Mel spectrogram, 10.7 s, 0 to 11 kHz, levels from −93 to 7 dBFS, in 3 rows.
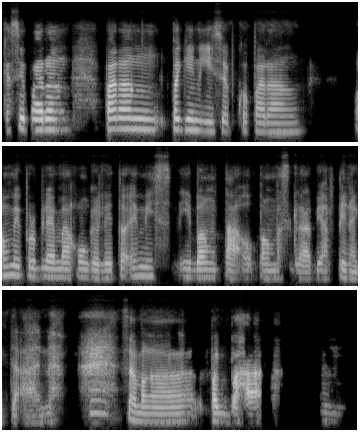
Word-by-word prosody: Kasi 200 +3 +1
parang 205 -1 +4 0.4
parang 215 -1 +6
'pag 215 -1 +4
iniisip 180 -3 -2
ko - - -7
parang, 165 0 -2 0.5
"Oh, 175 - -2
may 180 -1 -3
problema 150 -3 -1
akong 145 -1 -5
ganito. 135 -1 -5
Eh, - - -5
mis 165 -1 -7
may 145 0 -9
ibang 140 0 0
tao 135 -1 0
pang 135 -1 -4
mas 135 - -9
grabe 120 +2 -4
ang - - -6
pinagdaanan 120 -5 -4 0.6
sa - - +3
mga 140 0 0 0.2
pagbaha." 135 -2 +5 0.6
Hmm. 145 -3 -22
155 Hz, 145 wpm, -23 LUFS, 140-185 Hz, 0.6 s, parang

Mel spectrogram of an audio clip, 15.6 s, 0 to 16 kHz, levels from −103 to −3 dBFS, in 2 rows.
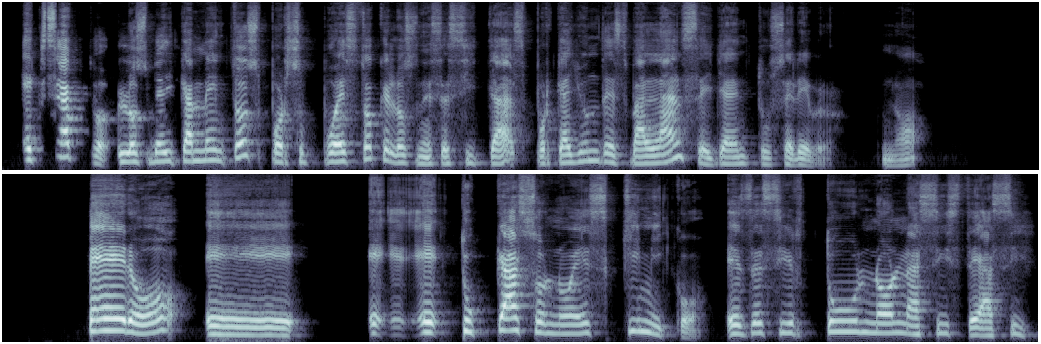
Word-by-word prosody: Exacto, 285 +5 +1
los 190 0 +1
medicamentos, 210 - 0
por 185 -3 -1
supuesto, 190 +7 -1
que 220 - -2
los 170 -2 -4
necesitas, 150 +1 -4
porque 150 +3 -5
hay 170 +3 -2
un 210 +1 -6
desbalance 170 - -2
ya 145 +2 -4
en 145 0 -9
tu 140 -3 -11
cerebro, 135 - -8 0.3
¿no? - - -13 1.5
Pero, 240 -2 +7
eh 160 -3 +2 0.4
eh - - -3
eh 480 -1 -10 0.2
eh, 215 0 -3
tu 230 -1 -1
caso 260 -4 +6
no 190 -1 -3
es 200 +2 -4
químico, 230 -9 -7
es 185 - 0
decir, 210 0 -6
tú 230 +1 0
no 210 -2 +1
naciste 185 -2 -3
así. 155 +2 -6
195 Hz, 125 wpm, -22 LUFS, 165-230 Hz, 1.5 s, Pero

